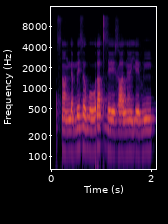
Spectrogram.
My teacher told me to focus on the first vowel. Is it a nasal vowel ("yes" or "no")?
yes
